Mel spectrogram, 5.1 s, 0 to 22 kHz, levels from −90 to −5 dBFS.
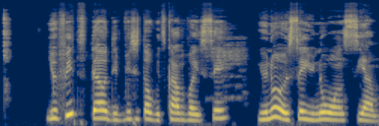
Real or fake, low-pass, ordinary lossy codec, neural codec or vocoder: real; 19.8 kHz; none; none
